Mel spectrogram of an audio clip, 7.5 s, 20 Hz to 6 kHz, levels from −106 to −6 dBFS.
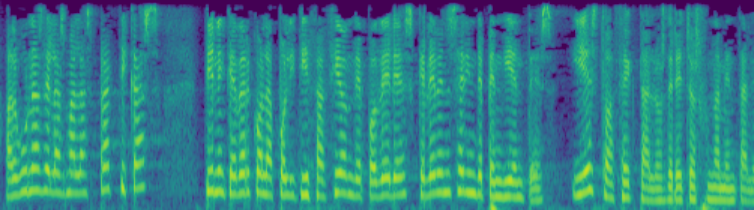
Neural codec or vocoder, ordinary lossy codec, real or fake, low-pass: none; none; real; 5.4 kHz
